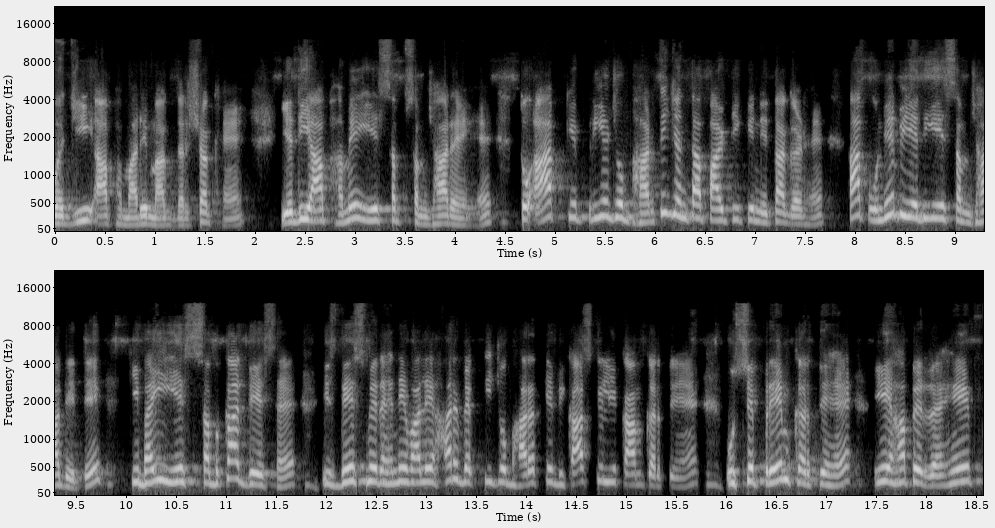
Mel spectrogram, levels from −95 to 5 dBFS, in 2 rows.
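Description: No faults present; the audio comes through the call path with the slightly band-limited, coded character that fits a 24 kbps Opus link topping out near 12 kHz.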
